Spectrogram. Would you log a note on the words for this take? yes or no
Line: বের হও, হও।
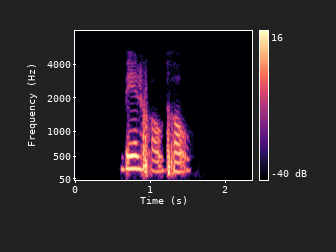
no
